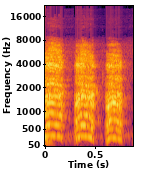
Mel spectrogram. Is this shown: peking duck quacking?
yes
